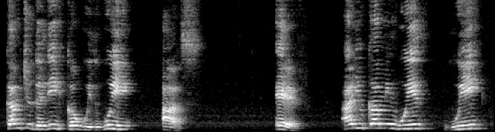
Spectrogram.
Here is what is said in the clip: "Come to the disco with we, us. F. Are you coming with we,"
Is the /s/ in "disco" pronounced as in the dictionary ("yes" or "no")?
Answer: no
